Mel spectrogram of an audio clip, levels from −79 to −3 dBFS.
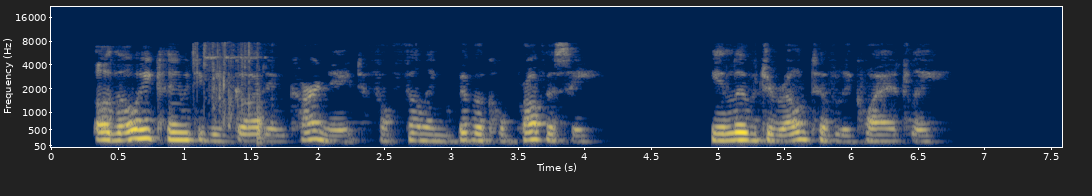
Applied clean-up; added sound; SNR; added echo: classical method WPE with log-MMSE.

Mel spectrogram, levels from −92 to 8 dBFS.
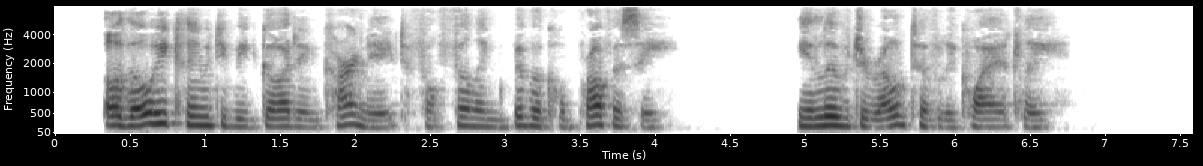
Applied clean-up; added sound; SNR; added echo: none; none; none; none.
